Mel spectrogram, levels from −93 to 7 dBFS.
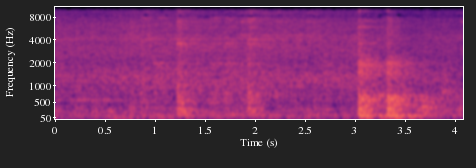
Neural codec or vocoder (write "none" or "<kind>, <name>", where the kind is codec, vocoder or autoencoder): none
